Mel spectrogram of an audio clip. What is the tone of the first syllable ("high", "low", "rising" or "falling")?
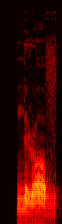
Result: falling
